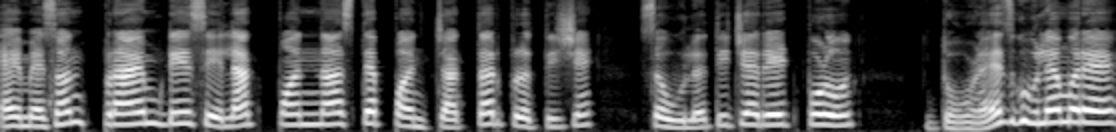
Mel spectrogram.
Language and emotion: Goan Konkani, surprised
